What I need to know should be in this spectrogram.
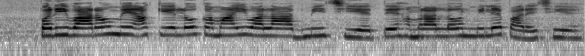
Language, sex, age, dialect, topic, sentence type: Maithili, female, 18-24, Angika, banking, question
